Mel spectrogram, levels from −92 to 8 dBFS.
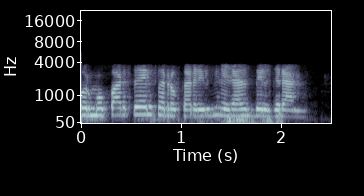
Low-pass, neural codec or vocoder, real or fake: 3.6 kHz; none; real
